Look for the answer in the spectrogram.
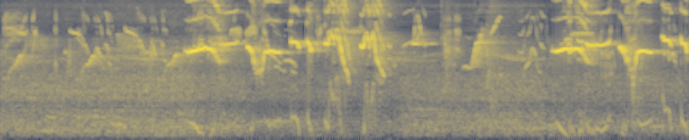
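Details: Oriental magpie-robin song meant to coax reluctant caged birds into singing: a soft start building into loud bursts of whistled notes, sweeping slurs and chattering elements in irregular phrases.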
